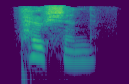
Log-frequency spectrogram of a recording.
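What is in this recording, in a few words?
"potion", English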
